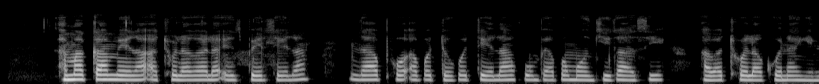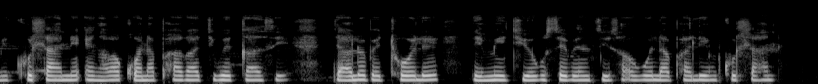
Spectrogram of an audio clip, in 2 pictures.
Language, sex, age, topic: North Ndebele, female, 18-24, health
